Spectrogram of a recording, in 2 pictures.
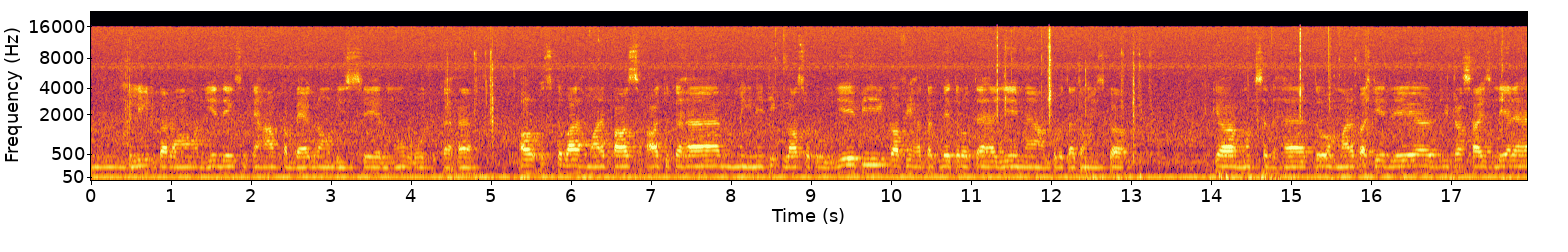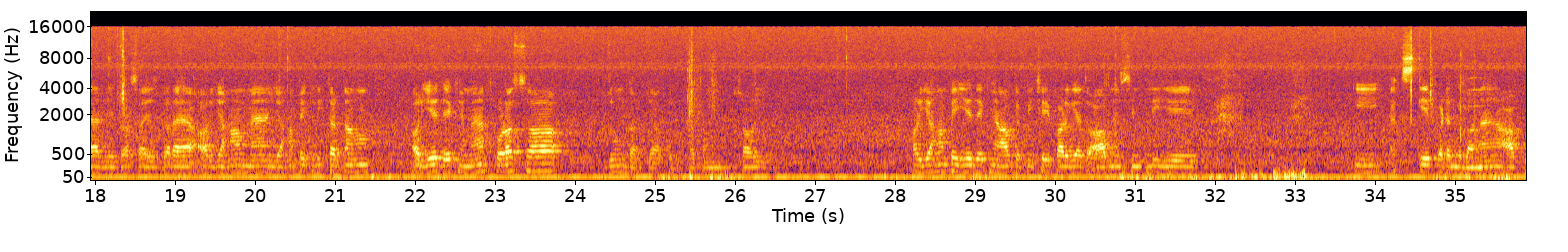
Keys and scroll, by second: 4.9 ctrl+d, 12.9 ctrl+z.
